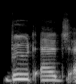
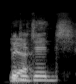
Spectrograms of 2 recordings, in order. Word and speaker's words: Buttigieg: Boot, edge, Buttigieg. Yes.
